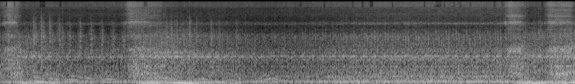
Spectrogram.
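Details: ZAZ Slavuta 1.3 petrol engine at idle, after head removed to retrieve carburettor stud dropped into cylinder 2: faint, uneven knock over low rumble, persisting for half a year, cause undiagnosed by four mechanics.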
